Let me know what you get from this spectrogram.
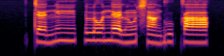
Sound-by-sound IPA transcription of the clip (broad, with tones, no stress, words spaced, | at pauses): tɛ˨nĩ˧ | lo˦nɛ˦˨lũ˨˦sã˧ ɡu˧ka˧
